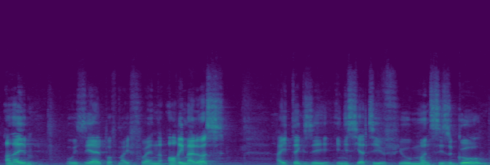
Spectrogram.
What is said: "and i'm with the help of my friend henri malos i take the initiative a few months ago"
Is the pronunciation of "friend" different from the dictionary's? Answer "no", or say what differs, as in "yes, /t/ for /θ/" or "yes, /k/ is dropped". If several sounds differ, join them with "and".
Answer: no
